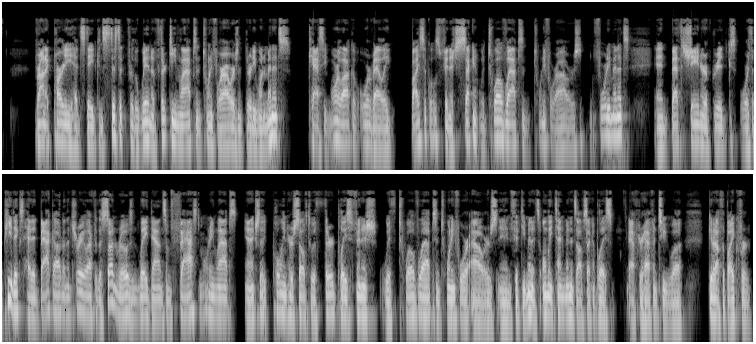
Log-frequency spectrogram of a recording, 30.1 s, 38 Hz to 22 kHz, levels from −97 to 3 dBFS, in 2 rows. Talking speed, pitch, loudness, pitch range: 180 wpm, 100 Hz, -19 LUFS, 95-110 Hz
